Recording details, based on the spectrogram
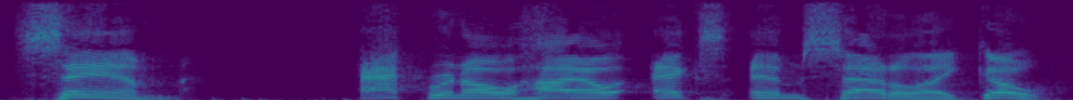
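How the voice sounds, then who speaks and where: A man's voice: sits high, unhurried, sharp tone, dry recording. A man hosting a call-in talk radio show, speaking emphatically and indignantly into a studio microphone.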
